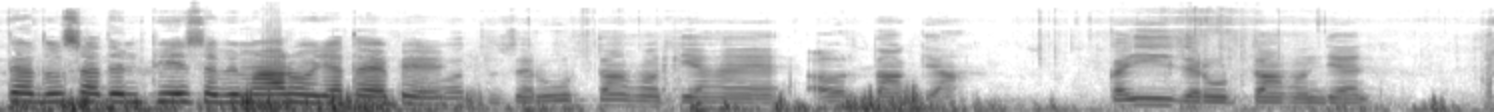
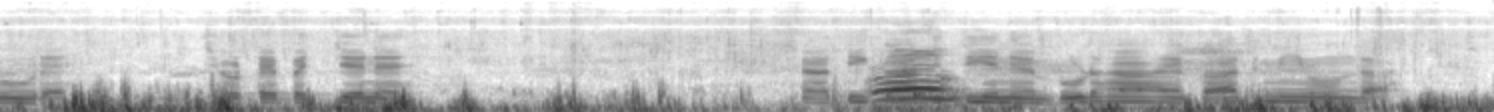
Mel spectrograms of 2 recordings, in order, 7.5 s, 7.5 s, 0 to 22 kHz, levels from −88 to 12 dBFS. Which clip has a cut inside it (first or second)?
first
